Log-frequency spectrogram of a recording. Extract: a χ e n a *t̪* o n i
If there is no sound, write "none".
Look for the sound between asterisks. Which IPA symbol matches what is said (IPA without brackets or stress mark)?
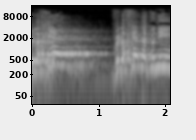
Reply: d̪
